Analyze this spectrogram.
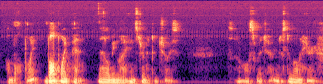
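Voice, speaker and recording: A soft-spoken, mumbling man, somewhat breathy, with a dark, mellow, relaxed tone, fairly low pitch, very wide pitch swings and a fairly slow pace. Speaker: artist drawing on camera. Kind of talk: casual drawing tutorial commentary. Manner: soft-spoken, mumbling quietly; relaxed, thinking aloud with fillers.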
